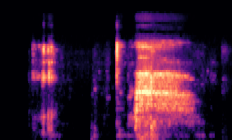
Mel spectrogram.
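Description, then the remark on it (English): A short slurping sip of coffee, a small click like a mug being set down, then a longer breathy, rasping exhale of satisfaction. No talking. “Well, time for a sip of coffee.”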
